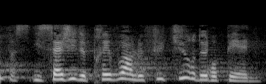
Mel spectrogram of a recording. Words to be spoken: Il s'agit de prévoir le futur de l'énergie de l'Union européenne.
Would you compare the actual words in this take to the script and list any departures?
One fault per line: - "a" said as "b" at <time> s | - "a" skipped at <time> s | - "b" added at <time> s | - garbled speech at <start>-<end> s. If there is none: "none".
- "l'énergie de l'Union" skipped at 2.0 s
